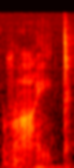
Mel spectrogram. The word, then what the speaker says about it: right: Right. Y acabas en T. Acuérdate, ese G y esa H ahí distraen, no hacen nada. Las sacas y no las pronuncias.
